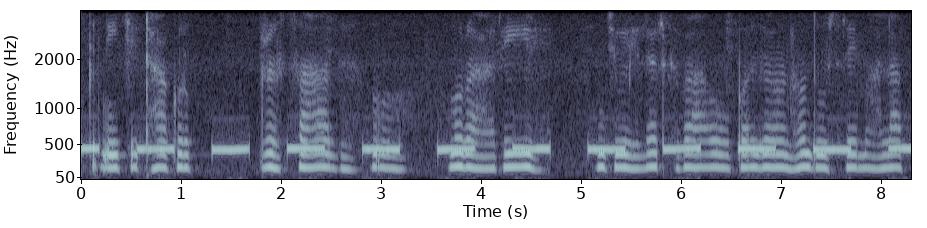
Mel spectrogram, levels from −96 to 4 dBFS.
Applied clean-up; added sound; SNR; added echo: none; Alarm / Keyboard (musical); 1 dB; none.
